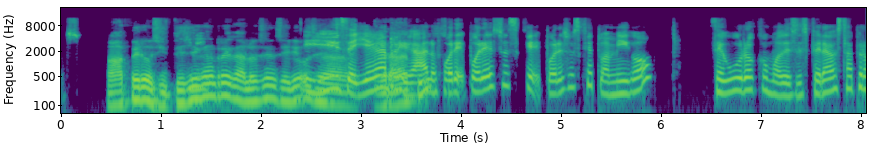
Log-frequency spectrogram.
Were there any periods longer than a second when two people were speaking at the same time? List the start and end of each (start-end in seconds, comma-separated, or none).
2.4-3.9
